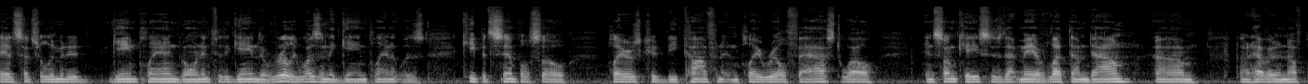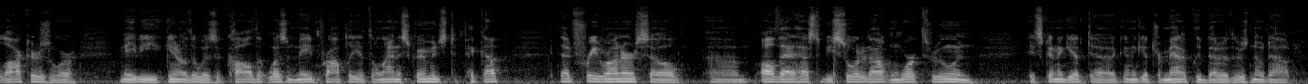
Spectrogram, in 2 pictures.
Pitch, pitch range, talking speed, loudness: 115 Hz, 110-125 Hz, 220 wpm, -26 LUFS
